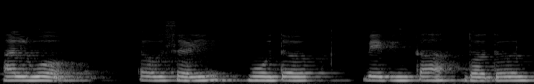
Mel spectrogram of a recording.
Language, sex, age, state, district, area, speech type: Goan Konkani, female, 45-60, Goa, Murmgao, rural, spontaneous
